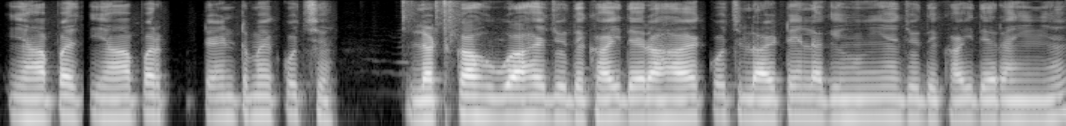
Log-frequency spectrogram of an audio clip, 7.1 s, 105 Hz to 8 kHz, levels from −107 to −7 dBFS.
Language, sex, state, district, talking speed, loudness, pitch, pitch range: Hindi, male, Chhattisgarh, Kabirdham, 210 wpm, -22 LUFS, 135 Hz, 130-140 Hz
